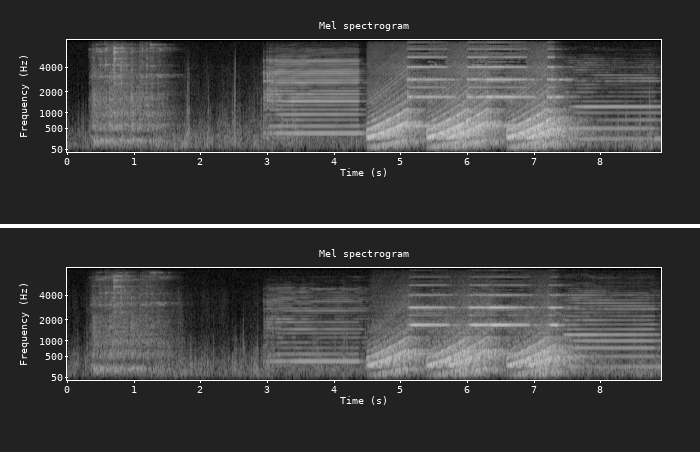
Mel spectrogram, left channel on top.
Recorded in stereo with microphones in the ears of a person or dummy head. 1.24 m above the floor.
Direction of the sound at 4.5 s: 65° left (ahead or behind).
